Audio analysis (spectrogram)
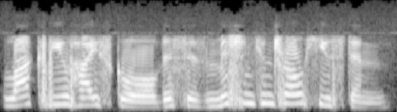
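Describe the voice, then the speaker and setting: A mission control communicator speaking over a radio transmission in crisp, procedural radio phrasing. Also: mid-range voice, expressive, normal speed, no echo. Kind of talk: formal mission radio call. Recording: dull, dry radio line.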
